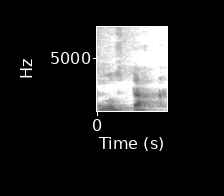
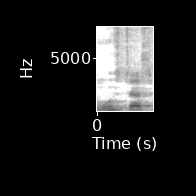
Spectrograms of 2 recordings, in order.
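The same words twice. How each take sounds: First: মুস্তাক ending in a hard k; মুস্তাক misread with "tak" for the last syllable; wrong pronunciation. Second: মুস্টাস with "tas", no k at the end; correct pronunciation. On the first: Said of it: "না কিন্তু". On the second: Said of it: "মুস্তাক না কিন্তু". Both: Shown as a demonstration.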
